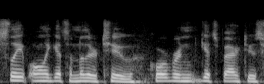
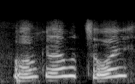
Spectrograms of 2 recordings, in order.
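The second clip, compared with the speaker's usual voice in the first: put-on very high, shy, timid little child voice. Mocking how someone sounds when asking for something, timid little kid voice. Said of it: "He sounds like a little kid mustering the courage".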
